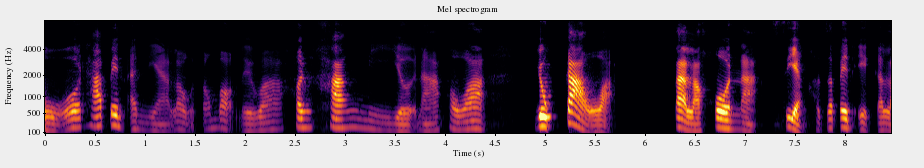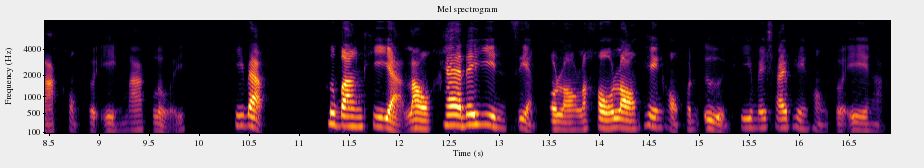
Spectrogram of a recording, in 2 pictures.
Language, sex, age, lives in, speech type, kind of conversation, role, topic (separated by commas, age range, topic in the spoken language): Thai, female, 40-44, Thailand, conversation, podcast, guest, คนไทยฟังเพลงยุคเก่าเพิ่มขึ้นจริงไหม และทำไมถึงเป็นแบบนั้น?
